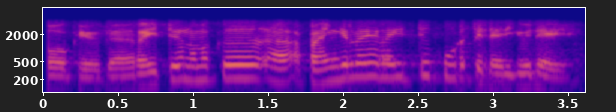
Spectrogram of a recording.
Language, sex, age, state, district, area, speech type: Malayalam, male, 30-45, Kerala, Pathanamthitta, rural, conversation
